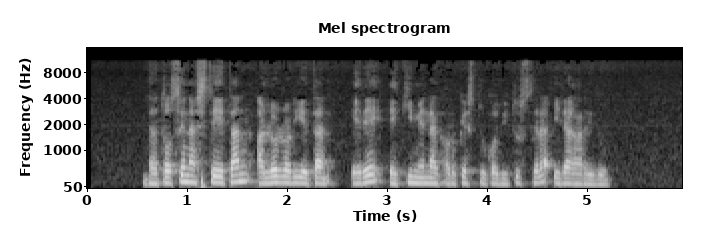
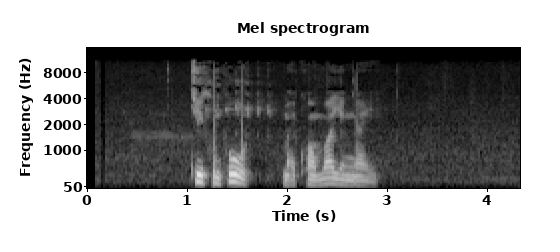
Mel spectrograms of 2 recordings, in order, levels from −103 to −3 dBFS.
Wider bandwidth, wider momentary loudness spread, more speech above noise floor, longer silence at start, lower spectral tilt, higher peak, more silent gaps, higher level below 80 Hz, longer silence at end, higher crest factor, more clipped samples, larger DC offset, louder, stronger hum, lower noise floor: about the same, 11.5 kHz vs 11.5 kHz; second, 8 LU vs 16 LU; about the same, 42 dB vs 42 dB; second, 0.55 s vs 1.05 s; about the same, -6.5 dB/octave vs -6.5 dB/octave; about the same, -10 dBFS vs -8 dBFS; neither; first, -54 dBFS vs -78 dBFS; second, 0.75 s vs 1.45 s; about the same, 16 dB vs 20 dB; neither; neither; about the same, -25 LUFS vs -27 LUFS; neither; about the same, -66 dBFS vs -67 dBFS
